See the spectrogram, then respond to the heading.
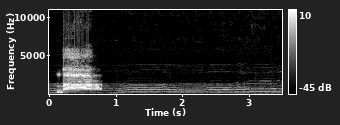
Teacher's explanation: স্বাভাবিক অবস্থায় মুখ যেমন ঠোঁট দুইটা মিলে থাকে, মিলানো ঠোঁট খুলে দিলে হয়ে যায়।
